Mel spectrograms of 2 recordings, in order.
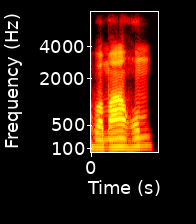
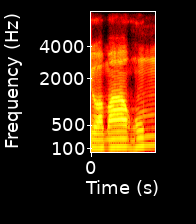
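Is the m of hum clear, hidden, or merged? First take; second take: clear; merged. First: The m is pronounced fully and clearly. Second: The m merges fully into the next sound. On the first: "बिल्कुल इजहार भी नहीं किया, वमा हुम बिमुमिनीन ऐसे भी नहीं पढ़ा, बिल्कुल जाहिर भी नहीं किया मीम को" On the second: "इदगाम भी नहीं किया, यानी कि पहले मीम को दूसरे मीम के साथ दाखिल कर देना"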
